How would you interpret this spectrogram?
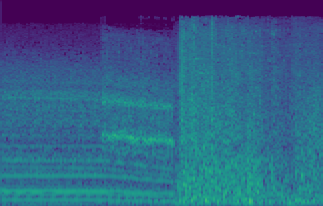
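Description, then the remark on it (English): A video-game car skids with a steady, whining tire screech and engine drone, then slams into something in a loud, crunching crash that rumbles on for over a second. No one speaks. “And I crashed.”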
